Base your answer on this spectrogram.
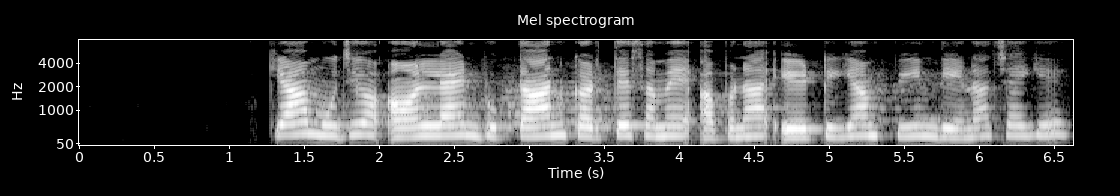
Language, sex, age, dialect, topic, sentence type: Hindi, female, 18-24, Marwari Dhudhari, banking, question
